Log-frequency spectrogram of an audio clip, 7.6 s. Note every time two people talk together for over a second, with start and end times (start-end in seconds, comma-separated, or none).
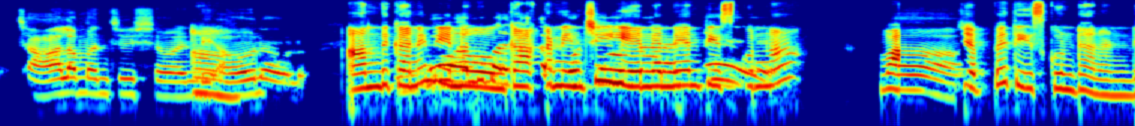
2.7-4.8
